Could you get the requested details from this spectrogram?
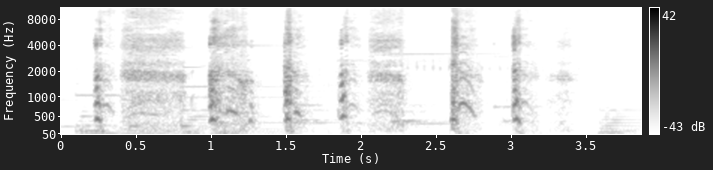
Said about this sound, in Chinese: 谢桥说着，又开始猛地咳嗽，咳得半真半假的。病了这么些年，他可是深深了解病人是怎么虚弱的，所以他看上去真是极为的可怜。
